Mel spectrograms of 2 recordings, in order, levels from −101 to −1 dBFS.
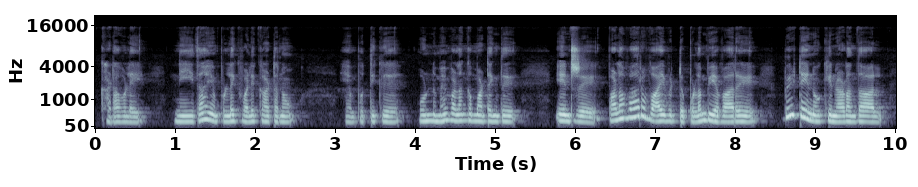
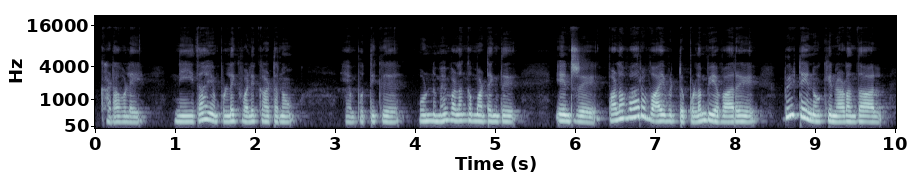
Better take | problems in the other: first | muffled; very; fading above 2.5 kHz

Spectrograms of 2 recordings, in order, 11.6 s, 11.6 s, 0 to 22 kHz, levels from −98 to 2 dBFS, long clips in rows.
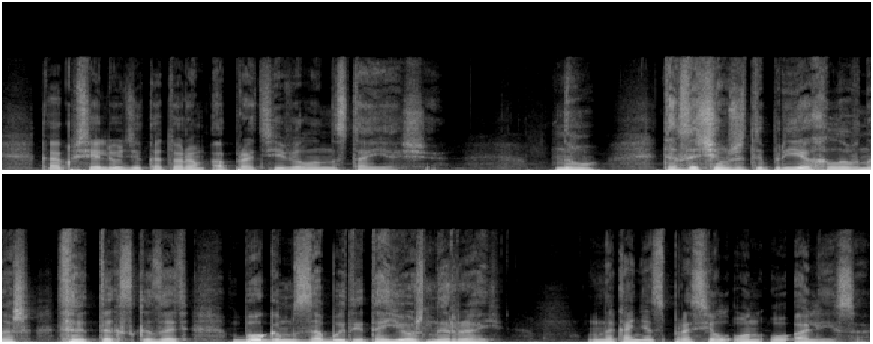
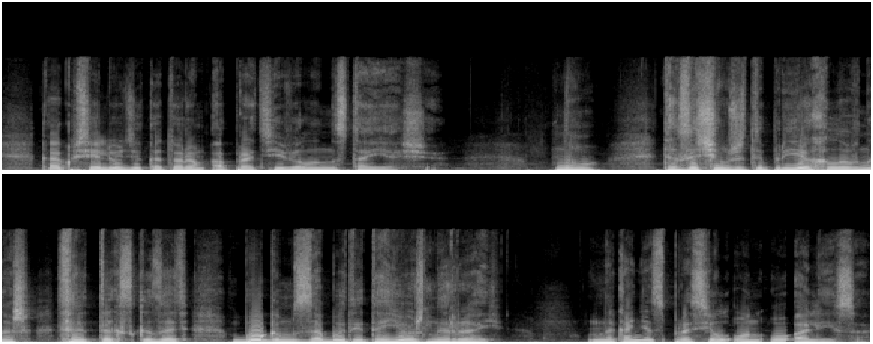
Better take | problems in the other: first | distortion; slight; 10 dB below the speech

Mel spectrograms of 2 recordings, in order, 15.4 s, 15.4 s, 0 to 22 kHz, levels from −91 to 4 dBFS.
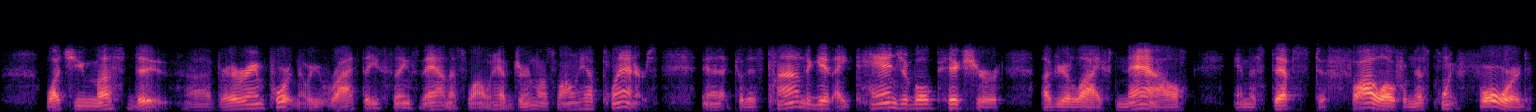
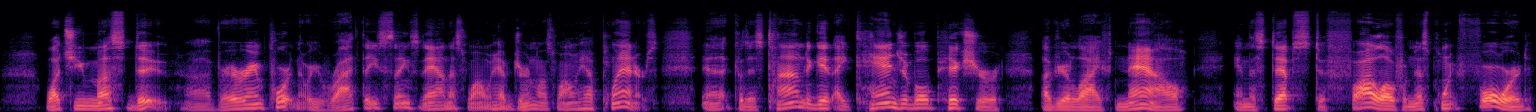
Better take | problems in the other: second | phone-call audio

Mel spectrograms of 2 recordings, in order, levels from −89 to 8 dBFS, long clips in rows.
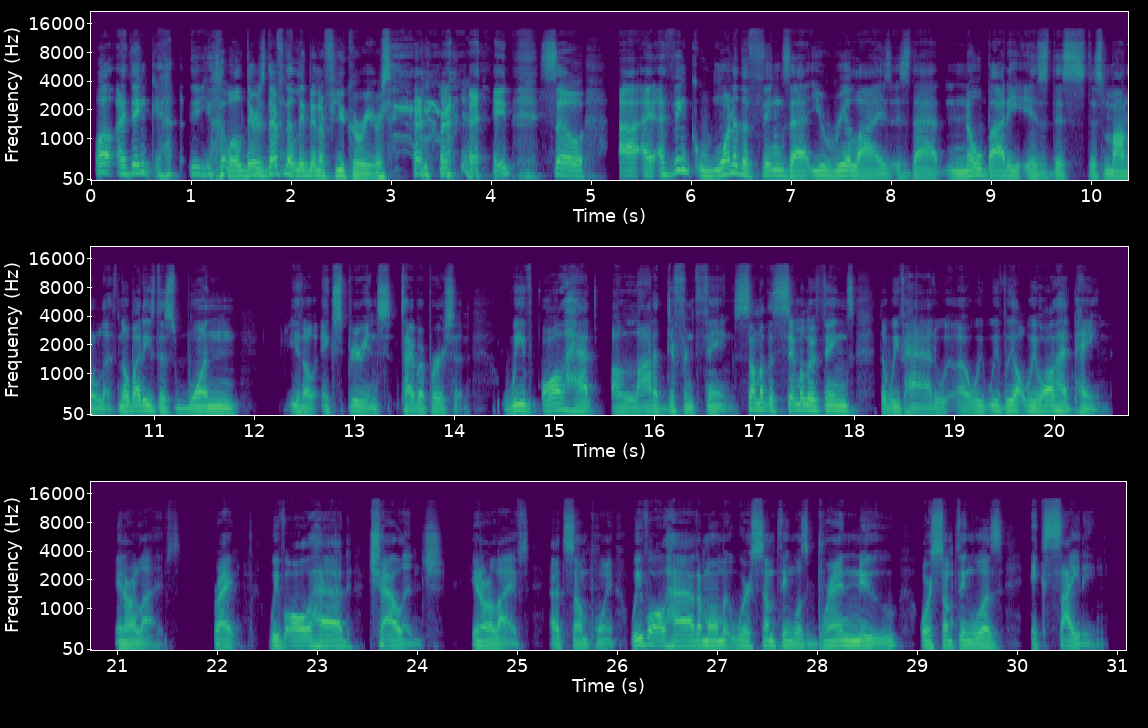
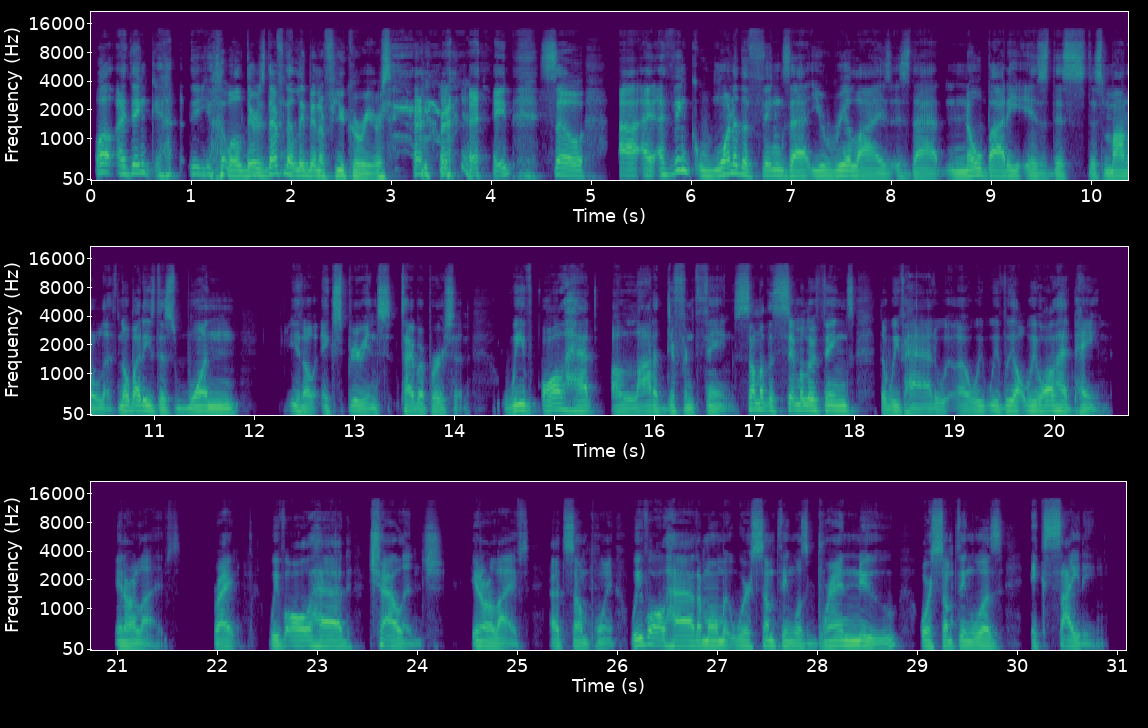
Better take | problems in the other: neither | none

